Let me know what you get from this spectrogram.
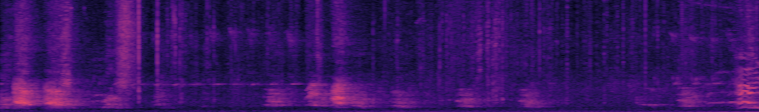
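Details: A pet dog during play with a toy lets out a series of short, loud yapping barks, irregularly spaced about every second, some paired close together, with a low steady hum beneath and brief human voice.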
